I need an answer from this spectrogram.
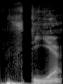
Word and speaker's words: Ftia: la segunda de piro Sí ese nombre es ftia se escribe F t i a el padre de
